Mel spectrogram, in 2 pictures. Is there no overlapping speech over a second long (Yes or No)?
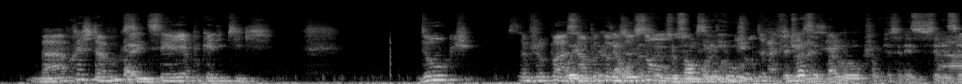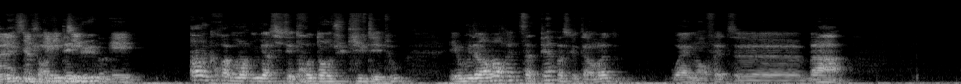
No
